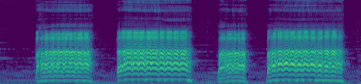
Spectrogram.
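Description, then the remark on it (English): A person imitates a goat with four loud, wavering bleats in quick succession, each a sustained quavering cry, separated by brief pauses, with no other sounds. “No, I am not speaking the language of my people, I am speaking GOAT.”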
